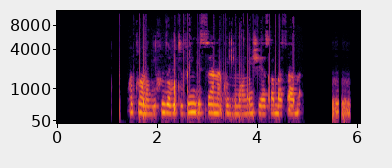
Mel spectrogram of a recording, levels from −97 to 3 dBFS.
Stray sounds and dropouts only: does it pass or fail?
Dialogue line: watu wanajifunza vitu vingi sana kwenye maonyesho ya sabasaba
fail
